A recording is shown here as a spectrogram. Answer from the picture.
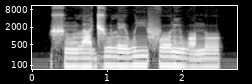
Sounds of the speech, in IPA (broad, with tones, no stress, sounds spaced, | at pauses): ʃ ũ˨ l a˧ d͡ʒ u˦ l e˦ w i˦ f o˦ ɾ ĩ˦ w ɔ˧ n o˦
